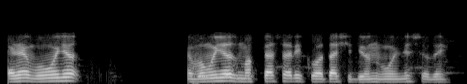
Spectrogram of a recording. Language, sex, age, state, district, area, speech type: Kashmiri, male, 18-30, Jammu and Kashmir, Bandipora, rural, conversation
